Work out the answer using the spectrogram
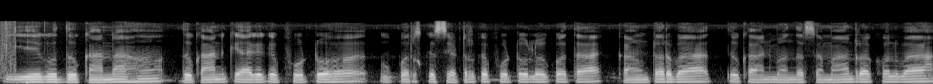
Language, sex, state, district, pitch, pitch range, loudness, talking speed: Bhojpuri, male, Bihar, Muzaffarpur, 120 Hz, 110-125 Hz, -17 LUFS, 155 wpm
